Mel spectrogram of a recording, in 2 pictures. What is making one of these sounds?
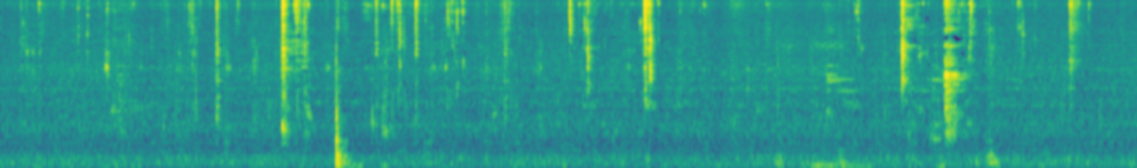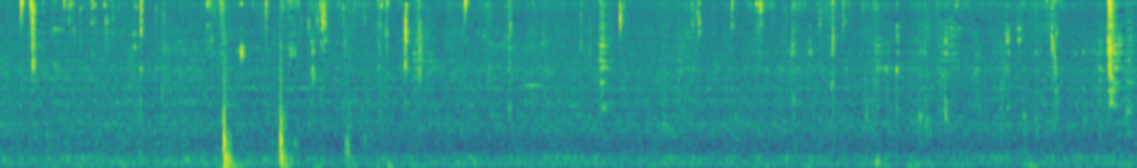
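A woman chews and smacks her lips close up.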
